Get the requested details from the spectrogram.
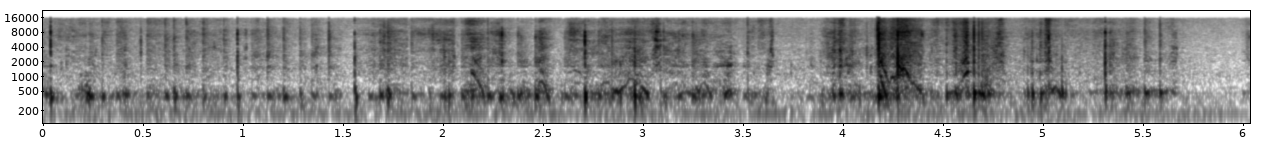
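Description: Long nails tap and scratch the flat printed body of a filled, medium beige plastic Ambi face wash tube with a bronze cap. Quick, dry clicks and soft scraping patter along at a low level, each tap dying away almost instantly over a faint hollow tone near 395 Hz.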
